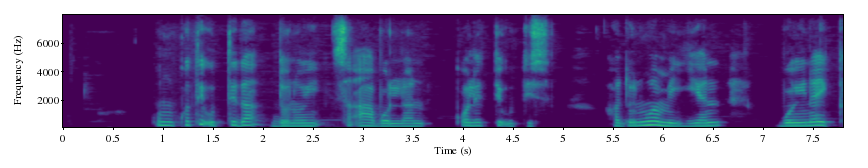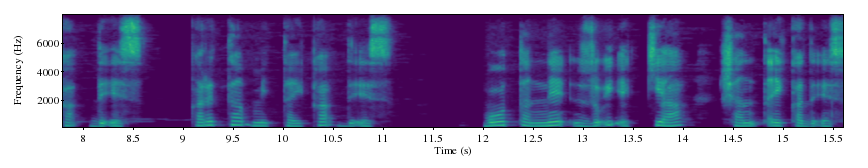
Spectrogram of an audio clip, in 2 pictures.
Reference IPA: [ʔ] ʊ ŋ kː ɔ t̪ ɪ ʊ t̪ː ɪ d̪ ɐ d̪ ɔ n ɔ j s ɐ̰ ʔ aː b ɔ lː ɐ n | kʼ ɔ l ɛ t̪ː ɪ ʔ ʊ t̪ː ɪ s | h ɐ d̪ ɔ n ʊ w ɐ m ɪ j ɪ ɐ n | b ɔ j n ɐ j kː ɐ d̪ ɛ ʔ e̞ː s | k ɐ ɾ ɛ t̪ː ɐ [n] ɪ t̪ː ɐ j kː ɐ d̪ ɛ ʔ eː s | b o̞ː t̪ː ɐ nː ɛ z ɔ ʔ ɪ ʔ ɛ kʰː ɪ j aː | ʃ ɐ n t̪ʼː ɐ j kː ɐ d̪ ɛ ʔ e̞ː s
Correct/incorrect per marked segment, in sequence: correct, incorrect: m

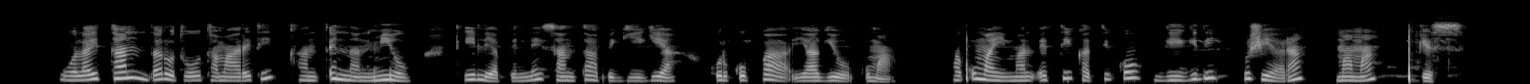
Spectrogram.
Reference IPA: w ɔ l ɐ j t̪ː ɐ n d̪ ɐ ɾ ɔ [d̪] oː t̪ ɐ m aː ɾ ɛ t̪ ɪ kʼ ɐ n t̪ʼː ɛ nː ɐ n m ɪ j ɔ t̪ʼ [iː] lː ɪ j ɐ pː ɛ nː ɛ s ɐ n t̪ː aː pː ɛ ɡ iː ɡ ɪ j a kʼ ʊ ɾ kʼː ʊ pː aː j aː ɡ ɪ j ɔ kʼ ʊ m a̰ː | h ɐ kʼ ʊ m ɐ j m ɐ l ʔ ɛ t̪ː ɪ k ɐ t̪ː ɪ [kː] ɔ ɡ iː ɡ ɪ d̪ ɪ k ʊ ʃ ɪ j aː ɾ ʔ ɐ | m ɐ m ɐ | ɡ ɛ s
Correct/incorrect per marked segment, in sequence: incorrect: t̪, correct, correct

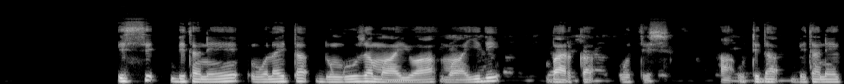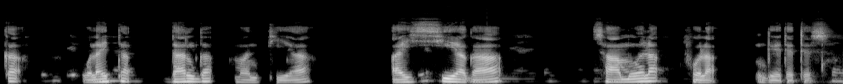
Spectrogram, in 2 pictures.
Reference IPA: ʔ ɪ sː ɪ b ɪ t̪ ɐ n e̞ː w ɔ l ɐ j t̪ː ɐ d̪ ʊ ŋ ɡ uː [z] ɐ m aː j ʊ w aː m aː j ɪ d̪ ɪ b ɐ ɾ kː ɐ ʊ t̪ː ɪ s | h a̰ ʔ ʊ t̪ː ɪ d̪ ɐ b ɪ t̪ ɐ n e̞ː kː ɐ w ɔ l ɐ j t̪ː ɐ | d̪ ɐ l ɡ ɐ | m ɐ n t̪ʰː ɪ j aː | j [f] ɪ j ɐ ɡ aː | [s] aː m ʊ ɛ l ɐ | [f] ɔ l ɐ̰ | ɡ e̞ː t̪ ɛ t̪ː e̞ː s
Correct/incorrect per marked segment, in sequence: correct, incorrect: s, correct, correct

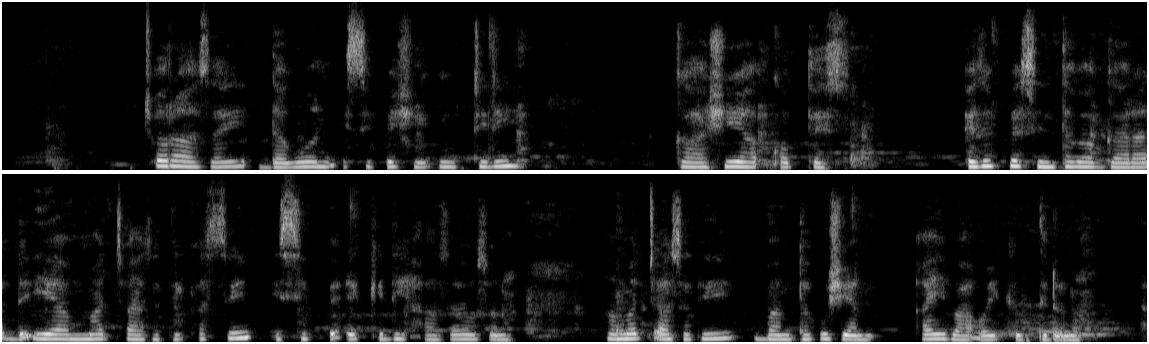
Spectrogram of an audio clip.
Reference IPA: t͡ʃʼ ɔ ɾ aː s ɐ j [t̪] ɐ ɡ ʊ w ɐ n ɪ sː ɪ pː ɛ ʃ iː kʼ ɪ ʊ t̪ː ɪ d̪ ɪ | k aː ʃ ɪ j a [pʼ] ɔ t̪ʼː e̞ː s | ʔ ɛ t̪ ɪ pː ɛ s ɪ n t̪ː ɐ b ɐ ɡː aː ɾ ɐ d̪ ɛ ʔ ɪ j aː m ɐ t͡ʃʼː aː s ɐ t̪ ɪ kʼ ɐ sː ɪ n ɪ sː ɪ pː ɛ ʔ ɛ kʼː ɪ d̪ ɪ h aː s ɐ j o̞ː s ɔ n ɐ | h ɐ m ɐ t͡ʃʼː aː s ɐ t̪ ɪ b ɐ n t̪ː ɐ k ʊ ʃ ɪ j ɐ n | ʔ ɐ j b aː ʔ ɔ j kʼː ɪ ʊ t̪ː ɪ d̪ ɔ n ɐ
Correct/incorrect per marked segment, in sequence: incorrect: d̪, incorrect: kʼ

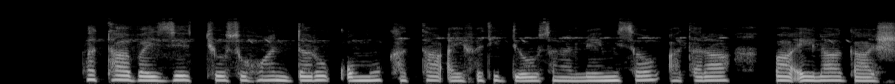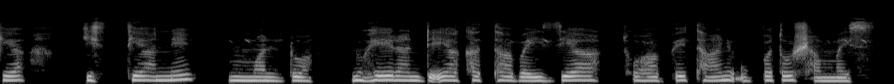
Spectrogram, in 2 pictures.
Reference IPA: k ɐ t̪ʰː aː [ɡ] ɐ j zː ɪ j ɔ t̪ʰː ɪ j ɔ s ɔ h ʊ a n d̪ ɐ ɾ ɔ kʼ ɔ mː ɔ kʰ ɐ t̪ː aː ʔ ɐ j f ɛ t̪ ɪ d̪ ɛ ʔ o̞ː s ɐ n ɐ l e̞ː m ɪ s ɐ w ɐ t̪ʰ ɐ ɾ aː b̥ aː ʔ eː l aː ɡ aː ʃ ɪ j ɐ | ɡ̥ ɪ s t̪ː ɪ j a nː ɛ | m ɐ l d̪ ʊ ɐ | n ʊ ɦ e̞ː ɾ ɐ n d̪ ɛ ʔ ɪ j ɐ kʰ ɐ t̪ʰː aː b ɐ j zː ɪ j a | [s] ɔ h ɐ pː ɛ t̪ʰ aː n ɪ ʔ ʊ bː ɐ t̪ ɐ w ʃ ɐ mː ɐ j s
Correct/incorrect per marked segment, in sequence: incorrect: b, correct

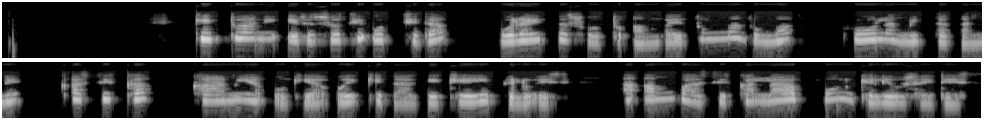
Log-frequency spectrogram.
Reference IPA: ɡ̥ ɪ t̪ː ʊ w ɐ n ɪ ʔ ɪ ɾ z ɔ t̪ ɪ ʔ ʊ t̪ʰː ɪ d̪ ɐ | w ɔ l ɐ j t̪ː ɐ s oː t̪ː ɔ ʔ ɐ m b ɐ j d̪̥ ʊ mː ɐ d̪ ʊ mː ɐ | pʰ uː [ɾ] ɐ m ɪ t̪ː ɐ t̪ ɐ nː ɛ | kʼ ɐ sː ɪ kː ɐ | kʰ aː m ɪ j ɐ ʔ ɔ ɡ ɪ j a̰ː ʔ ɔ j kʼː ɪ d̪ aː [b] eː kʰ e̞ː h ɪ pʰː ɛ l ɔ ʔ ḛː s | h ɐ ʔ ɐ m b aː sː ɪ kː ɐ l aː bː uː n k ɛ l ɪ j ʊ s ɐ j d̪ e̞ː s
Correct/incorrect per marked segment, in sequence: incorrect: l, incorrect: ɡ

